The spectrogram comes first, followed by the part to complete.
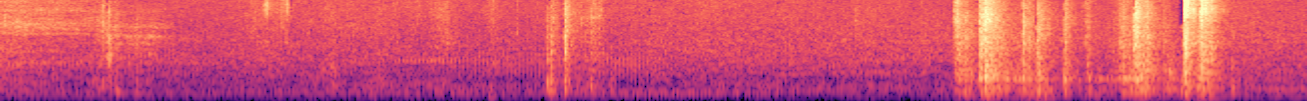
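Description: Faint room tone with a few soft clicks, then a burst of sharp plastic clicks and clatter near the end as a VCR and a VHS cassette are handled.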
